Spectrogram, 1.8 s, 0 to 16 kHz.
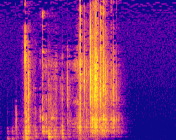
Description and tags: Wooden Chest Lid Latches Open
Raw audio of the latches on a wooden chest being lifted up. These latches serve as a very simplistic locking mechanism and there are two of them in total, each one of which is placed on either side of the front of the chest. Recorded with a ZoomH1
Note: The quality of most sounds tends to increase dramatically when downloaded.
Unlock, Latches, Chest, Stereo, Metal-Hinges, Release, Wooden, Zoom-H1n, Open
